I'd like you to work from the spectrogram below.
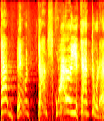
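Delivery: funny little voice, very high, squeaky and loud. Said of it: "He had his funny little voice".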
